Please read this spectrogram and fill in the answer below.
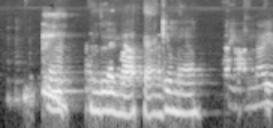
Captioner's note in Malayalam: തൊണ്ട ശരിയാക്കുന്നു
